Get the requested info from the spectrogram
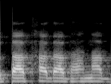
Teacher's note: त वर्ग का मित्रों उच्चारण दांत से होता है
